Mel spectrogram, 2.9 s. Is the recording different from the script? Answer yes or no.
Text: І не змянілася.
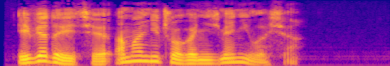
yes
